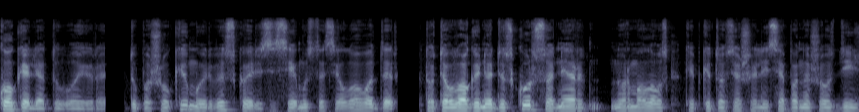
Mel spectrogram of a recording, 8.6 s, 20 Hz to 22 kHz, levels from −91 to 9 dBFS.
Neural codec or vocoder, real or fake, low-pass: none; real; 10.8 kHz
